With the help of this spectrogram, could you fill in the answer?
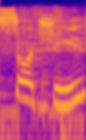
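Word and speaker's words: Xochi: so um yeah so this is sochi spelled with an x i like this rhythm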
